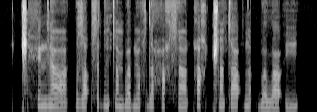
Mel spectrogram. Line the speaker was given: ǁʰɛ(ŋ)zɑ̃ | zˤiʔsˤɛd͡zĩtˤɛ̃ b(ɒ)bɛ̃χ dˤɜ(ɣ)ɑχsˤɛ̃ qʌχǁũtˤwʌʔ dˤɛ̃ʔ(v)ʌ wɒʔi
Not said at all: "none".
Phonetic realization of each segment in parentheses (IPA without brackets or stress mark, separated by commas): n, ʌ, h, b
